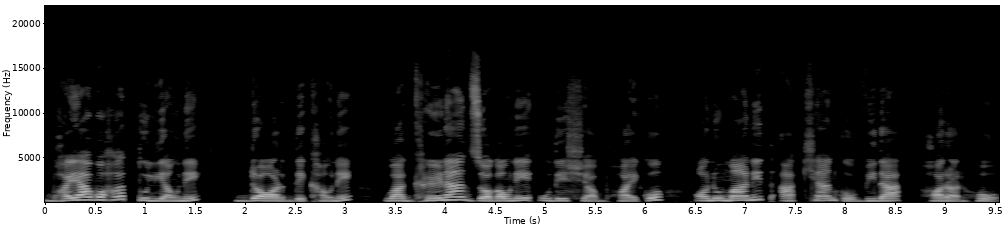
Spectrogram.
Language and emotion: Nepali, neutral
